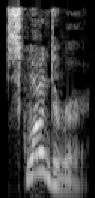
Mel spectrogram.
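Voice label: "squanderer", English, British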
